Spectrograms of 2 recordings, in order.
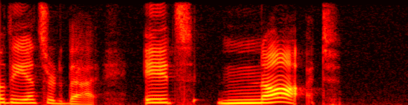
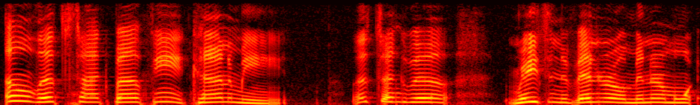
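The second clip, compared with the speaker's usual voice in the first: mocking voice; 5 semitones higher than usual. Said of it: "People are like".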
